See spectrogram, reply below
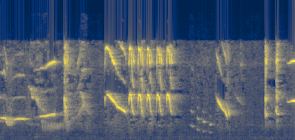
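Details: Lively song of a mountain tailorbird, mixing sharp high chirps, a quick run of bright descending notes and thin sliding whistles, delivered in short energetic bursts with short pauses.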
